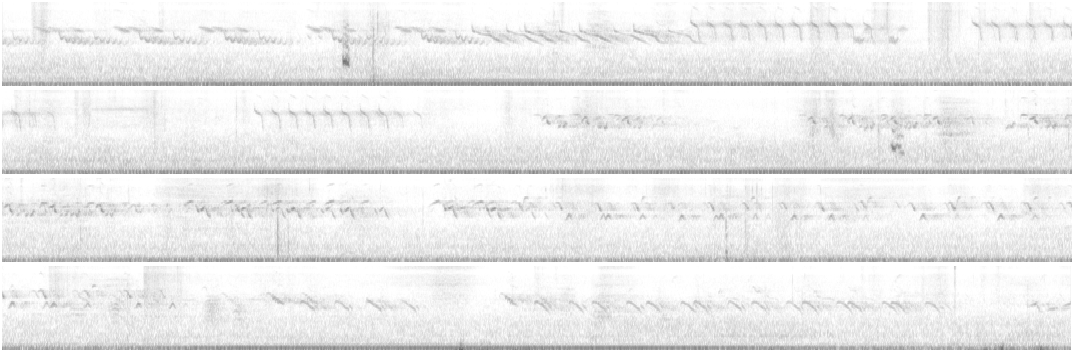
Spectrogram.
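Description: Rapid trilling animal calls repeated in phrases of a second or two, one after another throughout, over a steady low hum. A couple of sharp knocks stand out, one early and one near the end.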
